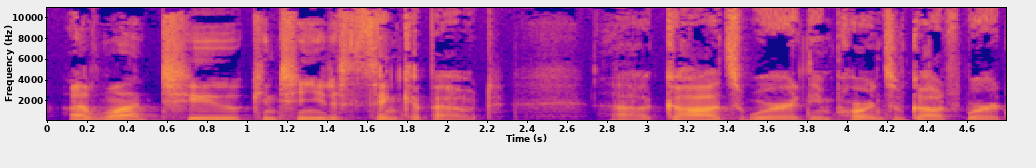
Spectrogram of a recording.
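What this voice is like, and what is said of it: Congested voice from a cold. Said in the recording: “my voice sounds a little funny today. I'm just getting over a cold.”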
